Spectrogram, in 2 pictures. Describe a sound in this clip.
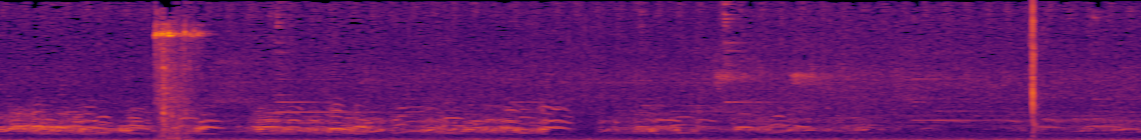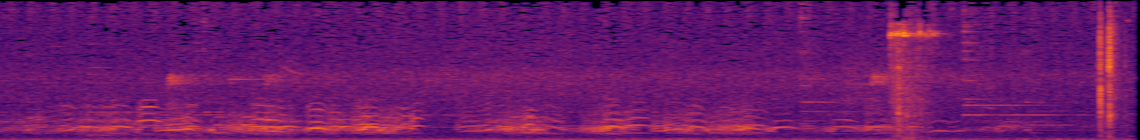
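A short chime rings as an item is picked up.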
